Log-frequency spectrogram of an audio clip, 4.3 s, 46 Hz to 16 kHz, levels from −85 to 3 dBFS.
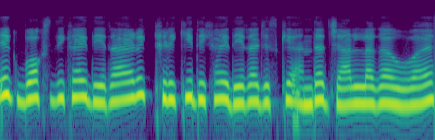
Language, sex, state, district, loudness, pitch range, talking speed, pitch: Hindi, female, Maharashtra, Washim, -13 LUFS, 215-260 Hz, 260 wpm, 240 Hz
